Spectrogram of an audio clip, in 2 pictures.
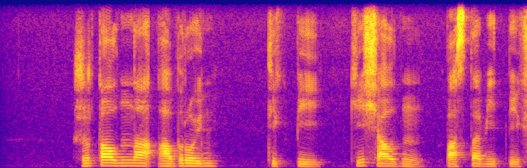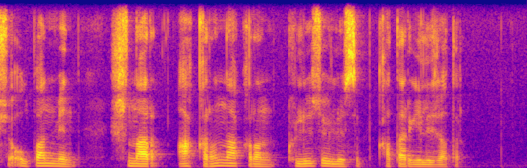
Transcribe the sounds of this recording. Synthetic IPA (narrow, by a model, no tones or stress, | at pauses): ʒ̥ʊɾt̪ɑlˠd̪ənd̪ɑʔɑbɾo̞jən | t̪ʰe̞k̚pe̞j | kʲʰe̞ʃɑlˠd̪ən | b̥ɑst̪ɑpe̞t̪̚pe̞kʲʃɪ̰ʔʊ̰lˠpɑnme̞n | ʃənɑɾɑqəɾənɑqʰəɾəŋkʲʰʏlesɵjle̞sɪpqʰɑt̪ɑɾkʲʰe̞le̞ʒɑt̪əɾ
